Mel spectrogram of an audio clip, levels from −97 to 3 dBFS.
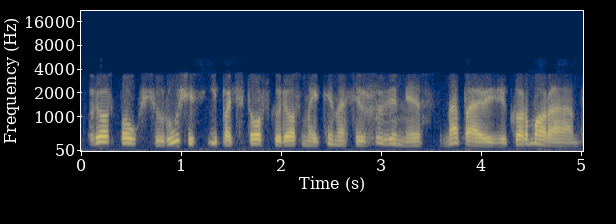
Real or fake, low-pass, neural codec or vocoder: real; 5.4 kHz; none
